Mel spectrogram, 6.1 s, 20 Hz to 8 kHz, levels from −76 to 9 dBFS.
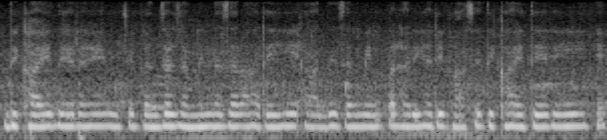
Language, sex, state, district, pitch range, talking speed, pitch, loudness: Hindi, female, Madhya Pradesh, Dhar, 220-225 Hz, 205 wpm, 220 Hz, -12 LUFS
